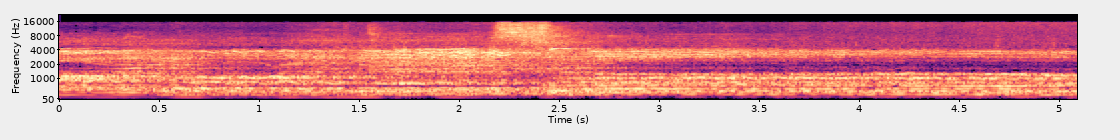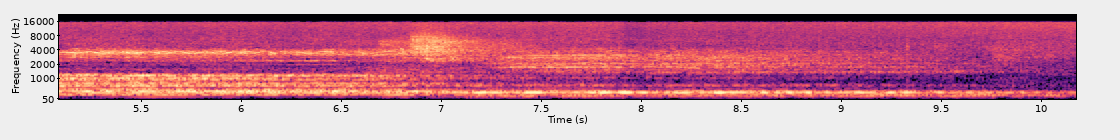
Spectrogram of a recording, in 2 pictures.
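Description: Unaccompanied mixed Orthodox church choir singing sustained chords over a low bass line. The bass drops out partway through, and the chord dies away at the end.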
